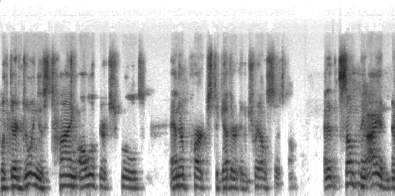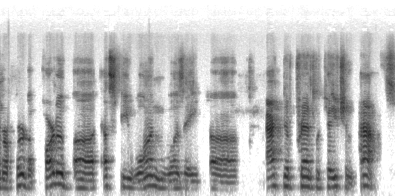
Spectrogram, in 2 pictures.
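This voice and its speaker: This is an unremarkable speaking voice, moving at a moderate pace with ordinary pitch variation. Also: man. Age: 60s. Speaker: committee member. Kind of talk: public meeting discussion. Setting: video call.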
